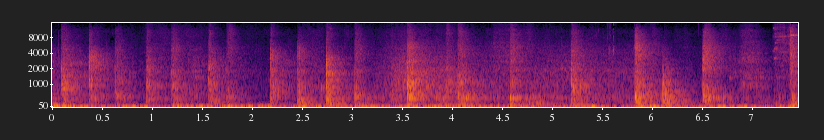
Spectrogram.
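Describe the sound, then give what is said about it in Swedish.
Doors being opened and shut on the way into an artist's studio in an old winegrower's house, with a busy series of clacks, bumps and latch clicks arriving irregularly. Handling noise and shuffling fill the gaps, and nobody speaks. “genom några dörrar så kommer vi in i själva ateljén som är ljus med vita väggar.”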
